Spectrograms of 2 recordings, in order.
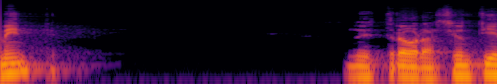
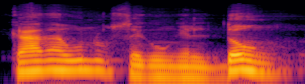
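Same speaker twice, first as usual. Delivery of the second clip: proclama el versículo más alto y más fuerte; lectura proclamada; 5 semitones higher, 6 dB louder than usual. Real, not acted. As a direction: lee la cita bíblica a voz en cuello. Predicador lee el versículo con fuerza. (proclama el versículo en voz alta)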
